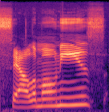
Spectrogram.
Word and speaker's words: Salamone's: It's actually pronounced Salamone's. I always tell my husband it rhymes with alimony.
